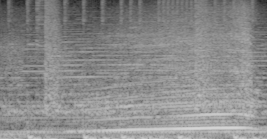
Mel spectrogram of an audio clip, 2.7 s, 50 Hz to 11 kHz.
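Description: A BMW M 1000 R motorcycle rips through corners, its close, loud engine revving up and down in rhythmic surges as it accelerates out of each bend, with wind rush around it.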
